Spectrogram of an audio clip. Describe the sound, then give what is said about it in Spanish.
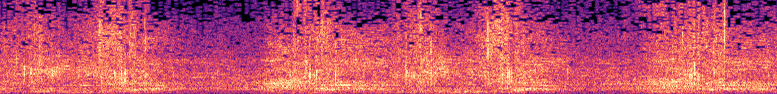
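A large street protest crowd in Valencia chants in unison, demanding the resignation of Carlos Mazón at the tenth protest over the handling of the DANA flood, loud and rhythmic, with the massed voices swelling and dipping roughly every second in a steady repeating cadence. “Y empieza en Valencia, donde de nuevo miles de personas han salido a las calles para pedir la dimisión de Carlos Mazón.”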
